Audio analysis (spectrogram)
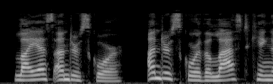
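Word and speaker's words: Laius: A IU S underscore pronounced as three syllables. Lias underscore underscore the last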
